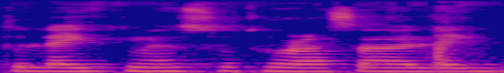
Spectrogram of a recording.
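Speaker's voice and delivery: ordinary talk, nothing marked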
